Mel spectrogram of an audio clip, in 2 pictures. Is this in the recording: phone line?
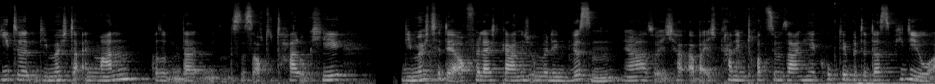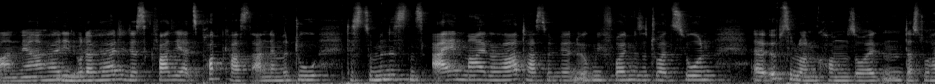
no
